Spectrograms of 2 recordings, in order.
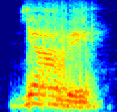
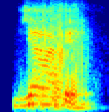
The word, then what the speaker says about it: llave: Or in some areas where they pronounce that double L more like a hard J sound rather than like a Y sound, they're going to say AJ, okay? AJ for the double L. So we can pronounce it in a word like llave, llave, or llave. Again, it just depends on where you are exactly what the accent will sound like.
